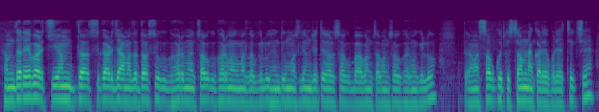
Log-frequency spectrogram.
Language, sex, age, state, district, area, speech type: Maithili, male, 18-30, Bihar, Darbhanga, rural, spontaneous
